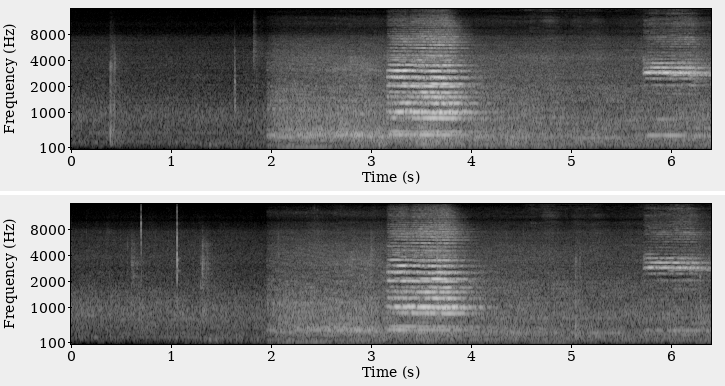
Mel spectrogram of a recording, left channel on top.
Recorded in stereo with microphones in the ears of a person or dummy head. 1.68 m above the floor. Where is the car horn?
5° right (ahead or behind), 9 m; by 6.4 s 25° left (ahead or behind), 8.5 m.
